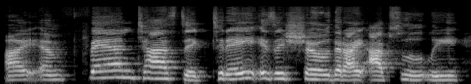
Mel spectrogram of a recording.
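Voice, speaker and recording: A woman's voice: fairly high pitch, measured pace, sharp tone. A woman from Cuba hosting a casual chat show, bubbly and playful, often laughing as she talks. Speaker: host.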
